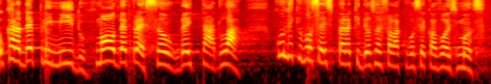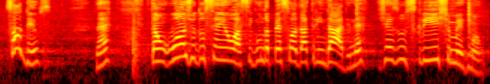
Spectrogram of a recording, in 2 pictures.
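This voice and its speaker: A woman's voice: sits high, long reverb tail. A woman with a Brazilian accent teaching an online Sunday school Bible lesson in a conversational way, often ending her sentences with a questioning tag. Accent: Brazilian Portuguese.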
